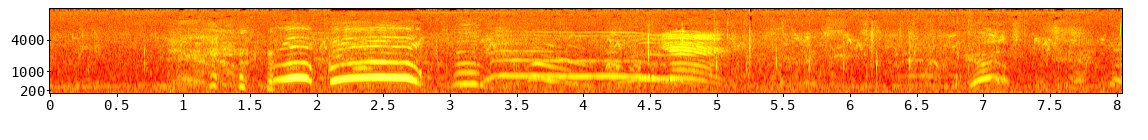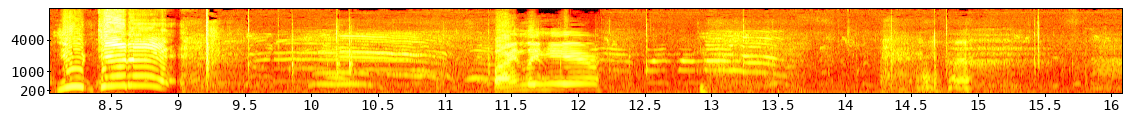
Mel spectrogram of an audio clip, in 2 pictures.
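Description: Young women cheer and shout from a canoe on the water.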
